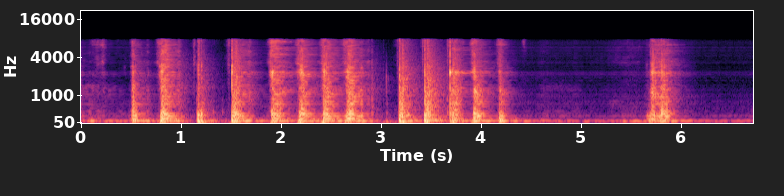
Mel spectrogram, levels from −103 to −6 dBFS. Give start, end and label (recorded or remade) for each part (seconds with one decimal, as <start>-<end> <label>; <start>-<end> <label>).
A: 0.0-1.0 remade; 1.0-1.6 recorded; 1.6-2.9 remade; 2.9-3.8 recorded; 3.8-6.7 remade

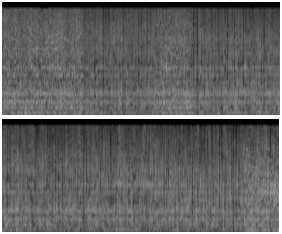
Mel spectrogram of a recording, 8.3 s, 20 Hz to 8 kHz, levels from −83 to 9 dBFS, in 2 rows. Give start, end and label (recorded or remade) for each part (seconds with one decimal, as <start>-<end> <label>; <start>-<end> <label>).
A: 0.0-1.2 recorded; 1.2-2.3 remade; 2.3-2.8 recorded; 2.8-7.8 remade; 7.8-8.3 recorded

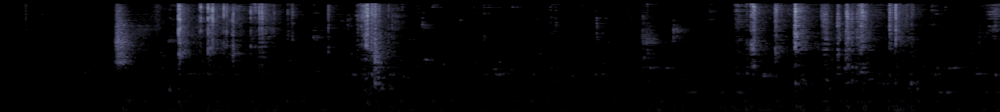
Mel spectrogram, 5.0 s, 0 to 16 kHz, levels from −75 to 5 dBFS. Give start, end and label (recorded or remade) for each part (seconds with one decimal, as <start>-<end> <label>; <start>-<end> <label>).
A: 0.0-0.8 remade; 0.8-5.0 recorded

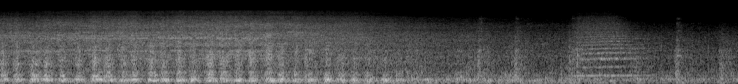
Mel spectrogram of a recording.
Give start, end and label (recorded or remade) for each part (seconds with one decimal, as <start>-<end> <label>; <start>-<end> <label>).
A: 0.0-7.4 recorded

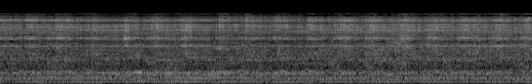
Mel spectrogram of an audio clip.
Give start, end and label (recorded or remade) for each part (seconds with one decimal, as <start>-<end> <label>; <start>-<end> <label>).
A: 0.0-0.8 recorded; 0.8-2.4 remade; 2.4-5.3 recorded

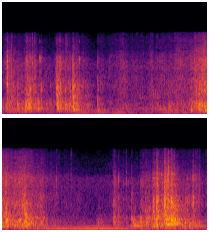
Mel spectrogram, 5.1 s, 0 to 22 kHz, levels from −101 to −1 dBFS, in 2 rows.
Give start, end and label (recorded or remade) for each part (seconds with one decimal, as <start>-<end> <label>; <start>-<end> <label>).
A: 0.0-3.1 remade; 3.1-5.1 recorded

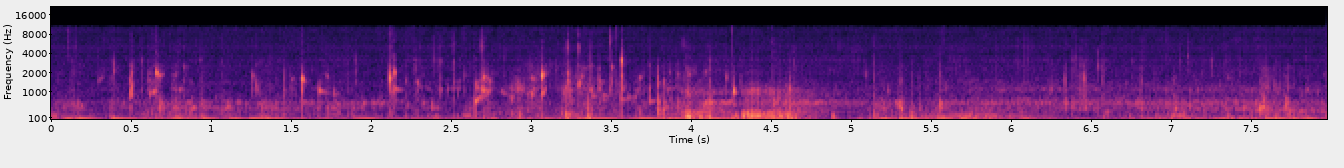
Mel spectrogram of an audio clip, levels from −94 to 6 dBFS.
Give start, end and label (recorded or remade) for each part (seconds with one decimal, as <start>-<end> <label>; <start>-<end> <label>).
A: 0.0-8.0 remade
